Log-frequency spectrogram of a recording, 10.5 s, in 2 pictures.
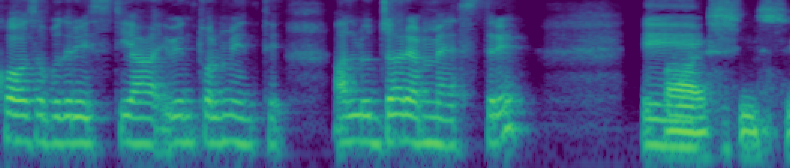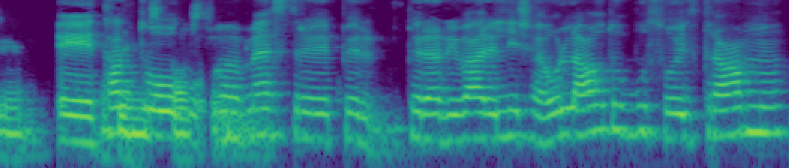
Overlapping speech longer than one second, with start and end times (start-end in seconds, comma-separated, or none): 5.6-7.1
